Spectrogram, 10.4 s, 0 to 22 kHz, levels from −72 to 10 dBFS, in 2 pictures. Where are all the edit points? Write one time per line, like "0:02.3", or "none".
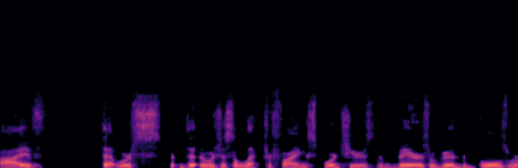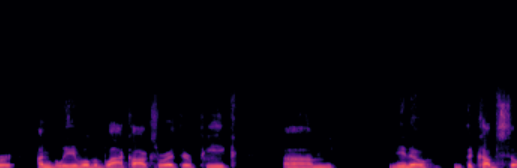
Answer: none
